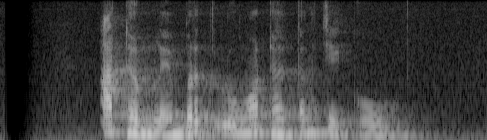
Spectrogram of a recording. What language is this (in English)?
Javanese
